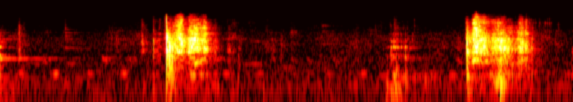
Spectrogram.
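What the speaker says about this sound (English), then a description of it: "So we just take all of this and we throw it in our pot." Home-canned beans are tipped into a cooking pot in two separate pours, each a brief wet clatter and slosh against a quiet room background.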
